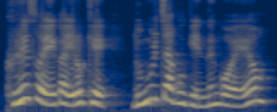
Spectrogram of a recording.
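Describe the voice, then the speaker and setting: A woman's voice: fairly high pitch, expressive, brisk, a little mellow. A woman reading a scripted chat story and voicing a protective young mother who scolds firmly. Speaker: story reader.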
